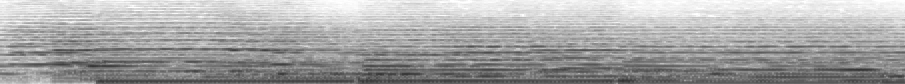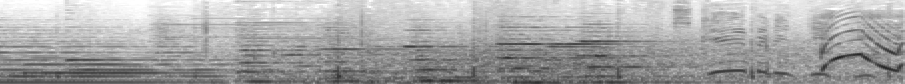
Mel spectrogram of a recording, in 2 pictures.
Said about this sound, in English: That's a cool siren.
